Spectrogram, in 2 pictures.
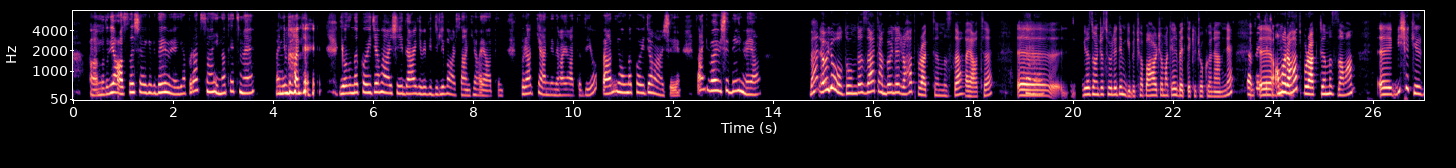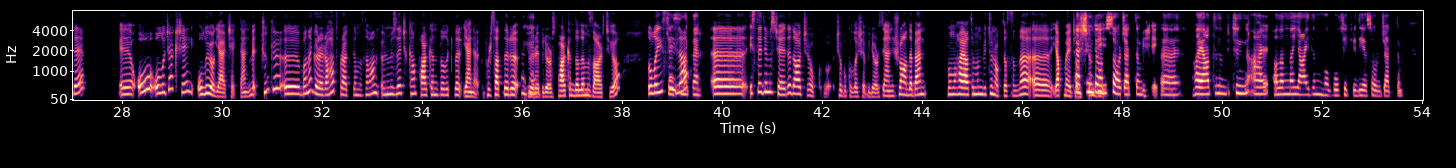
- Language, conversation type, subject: Turkish, podcast, Hayatta öğrendiğin en önemli ders nedir?
- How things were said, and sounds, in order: chuckle; other background noise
